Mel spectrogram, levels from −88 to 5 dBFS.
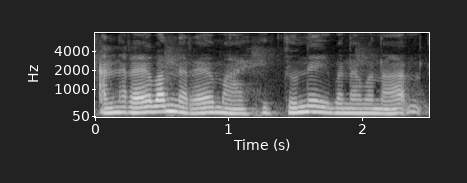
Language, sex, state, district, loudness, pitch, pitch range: Chakma, female, Tripura, Dhalai, -14 LUFS, 170 Hz, 160-185 Hz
